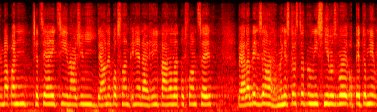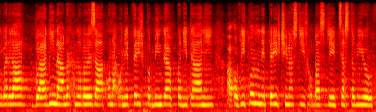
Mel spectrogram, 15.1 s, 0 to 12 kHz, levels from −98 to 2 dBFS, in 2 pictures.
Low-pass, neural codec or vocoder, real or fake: 10.8 kHz; codec, 24 kHz, 0.9 kbps, WavTokenizer, medium music audio release; fake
